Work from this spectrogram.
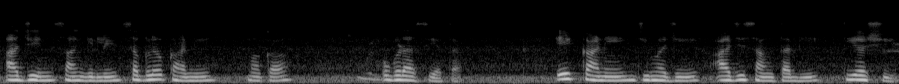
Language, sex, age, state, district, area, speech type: Goan Konkani, female, 30-45, Goa, Salcete, rural, spontaneous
